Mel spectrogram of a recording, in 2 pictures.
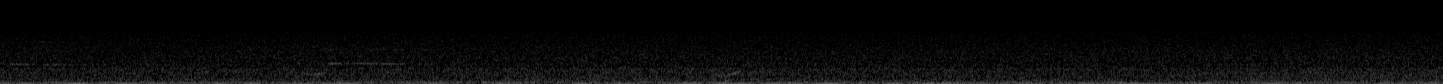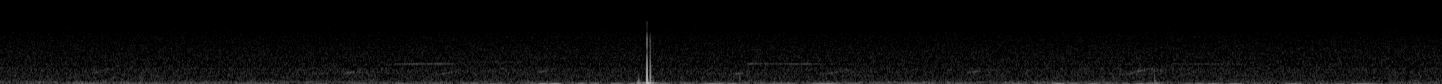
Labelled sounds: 18.4	18.9	humpback whale, 0.93 to 1.0 kHz
21.9	22.2	humpback whale, 0.86 to 1.0 kHz

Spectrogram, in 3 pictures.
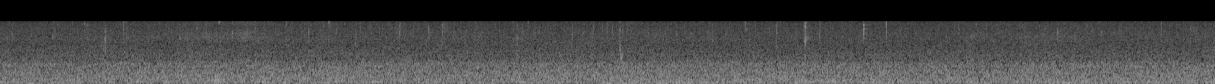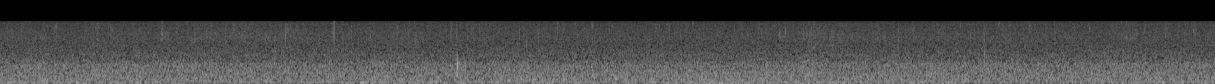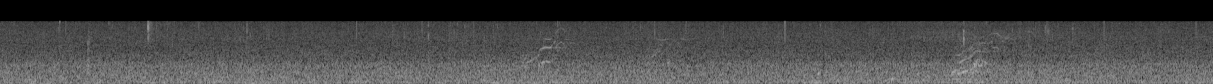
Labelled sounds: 29.7	30.0	killer whale, offshore, 1.8 to 2.3 kHz

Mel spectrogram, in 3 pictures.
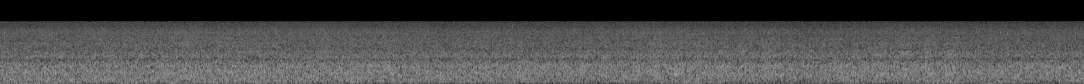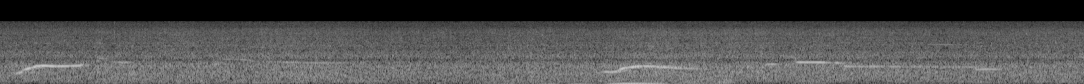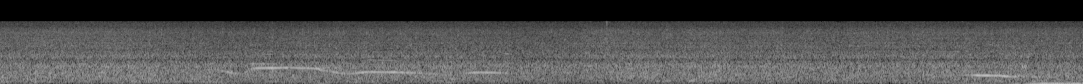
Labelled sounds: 11.1	11.7	humpback whale, 0.78 to 1.0 kHz
13.1	13.4	humpback whale, 1.1 to 1.2 kHz
17.0	17.7	humpback whale, 0.78 to 0.91 kHz
18.7	19.2	humpback whale, 0.97 to 1.4 kHz
20.1	20.4	humpback whale, 2.3 to 2.6 kHz
24.2	24.6	humpback whale, 0.78 to 1.0 kHz
25.3	25.6	humpback whale, 1.1 to 1.2 kHz

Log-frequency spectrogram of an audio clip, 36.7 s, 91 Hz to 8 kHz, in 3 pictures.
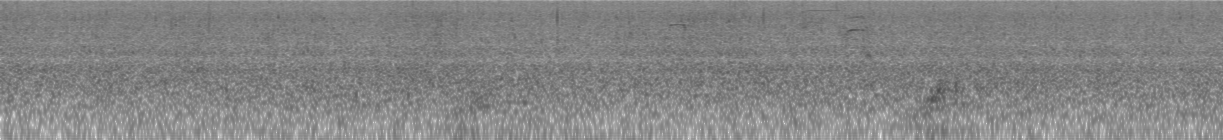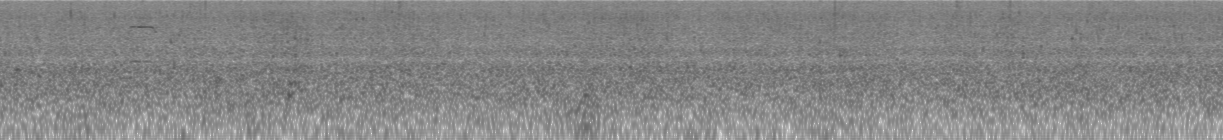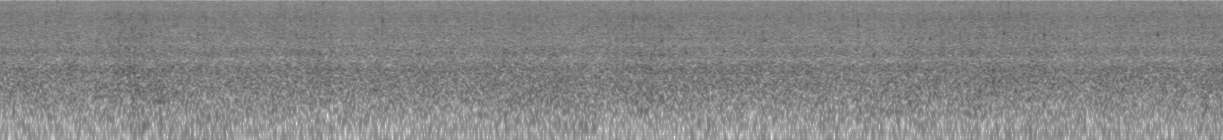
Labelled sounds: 8.0	8.4	killer whale, northern resident, G clan, 3.6 to 5.7 kHz
13.5	13.8	killer whale, northern resident, G clan, 3.0 to 3.4 kHz

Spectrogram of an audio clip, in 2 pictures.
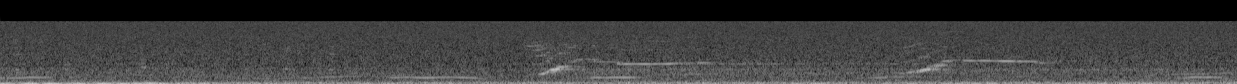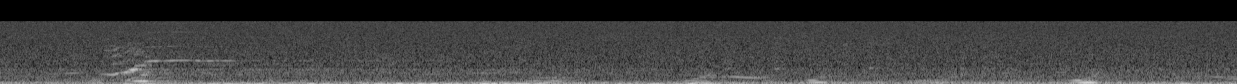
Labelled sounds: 5.9	6.8	humpback whale, 0.90 to 1.2 kHz
9.3	10.5	humpback whale, 0.80 to 1.2 kHz
13.8	14.3	humpback whale, 1.0 to 1.2 kHz

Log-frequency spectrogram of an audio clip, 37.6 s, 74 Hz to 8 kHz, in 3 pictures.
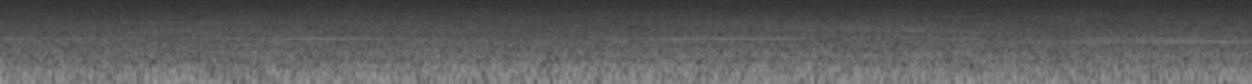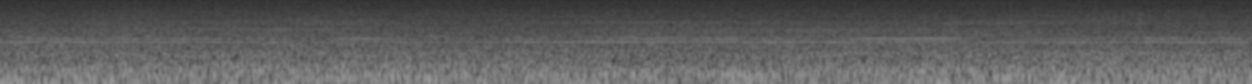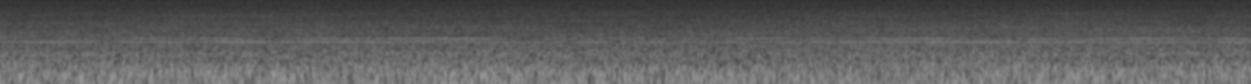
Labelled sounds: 21.1	21.4	vessel noise, 0.86 to 0.96 kHz

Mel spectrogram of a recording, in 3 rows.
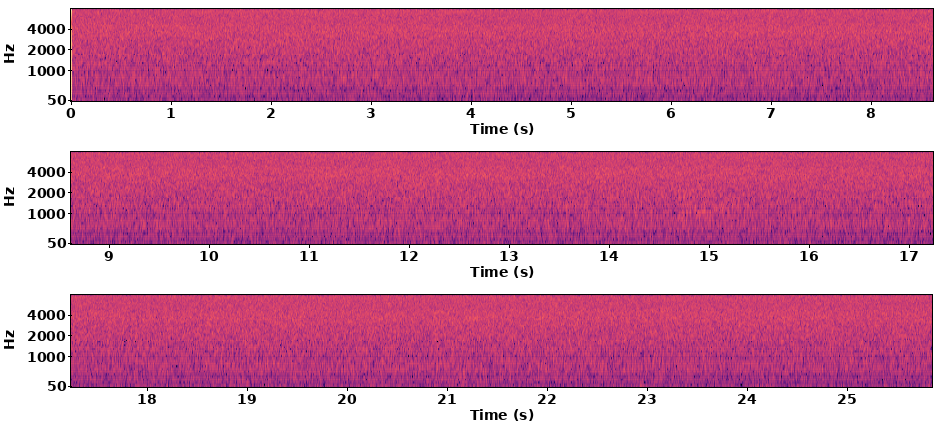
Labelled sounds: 14.7	15.0	humpback whale, 0.96 to 1.1 kHz

